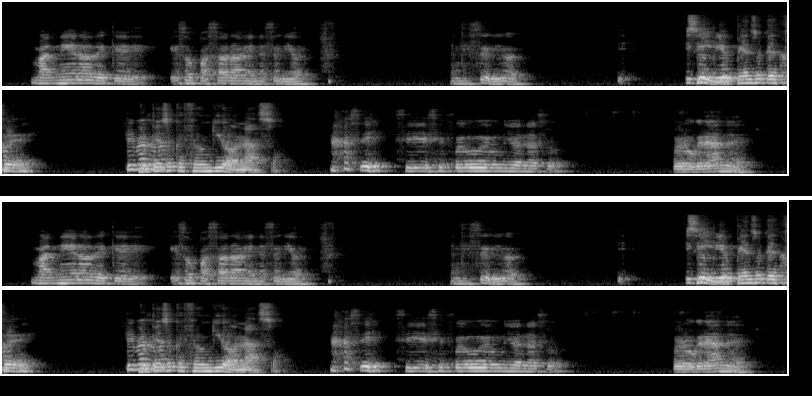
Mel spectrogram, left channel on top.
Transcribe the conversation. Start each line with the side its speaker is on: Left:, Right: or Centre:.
Centre: manera de que eso pasara en ese guión, en ese guión. ¿Y, y
Right: sí,
Centre: qué piensas?
Right: yo pienso que
Centre: Ajá,
Right: fue,
Centre: sí, vas,
Right: yo pienso
Centre: vas.
Right: que fue un guionazo.
Centre: <laughs> Sí, sí, sí, fue un guionazo, pero grande.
